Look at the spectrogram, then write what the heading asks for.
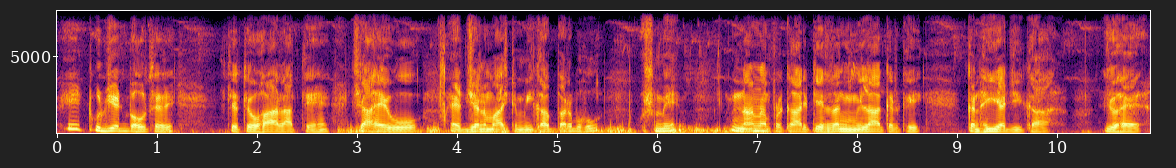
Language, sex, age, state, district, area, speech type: Hindi, male, 60+, Uttar Pradesh, Hardoi, rural, spontaneous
